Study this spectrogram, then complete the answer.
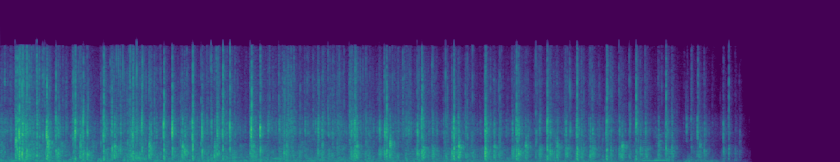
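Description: A group of people applaud outdoors.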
